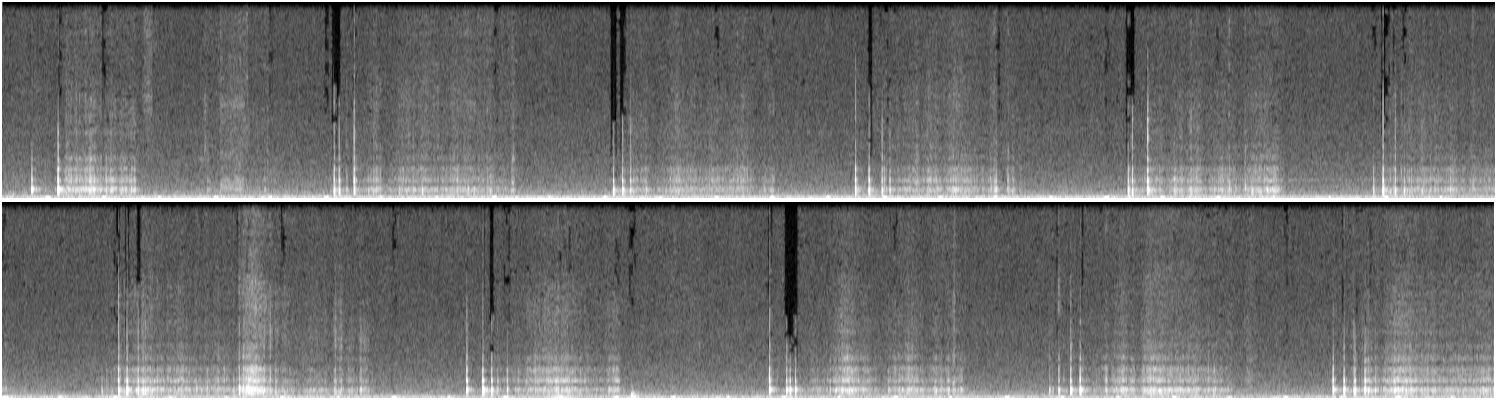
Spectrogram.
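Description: Fingernails scratch and tap on a cloth book cover close to a microphone.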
